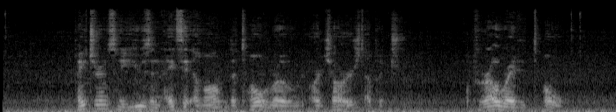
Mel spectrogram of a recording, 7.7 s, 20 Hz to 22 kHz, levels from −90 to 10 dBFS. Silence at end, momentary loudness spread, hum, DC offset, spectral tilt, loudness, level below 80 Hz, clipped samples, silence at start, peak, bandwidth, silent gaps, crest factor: 0 s; 23 LU; none; under 0.1%; -5 dB/octave; -33 LUFS; -44 dBFS; under 0.1%; 0.05 s; -14 dBFS; 16 kHz; none; 18 dB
